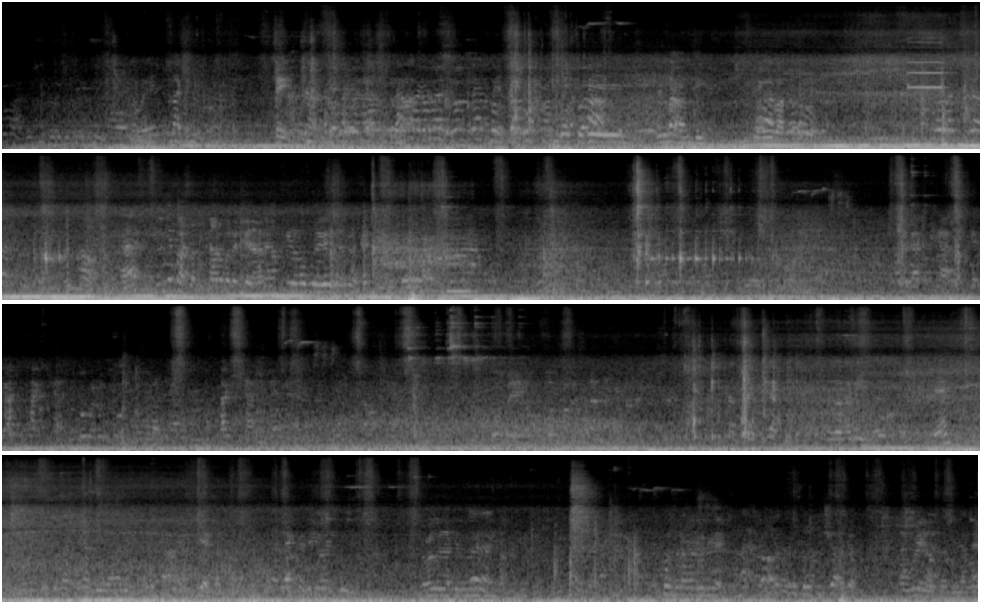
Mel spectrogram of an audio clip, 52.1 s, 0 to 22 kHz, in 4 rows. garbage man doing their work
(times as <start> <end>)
9.5 44.9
